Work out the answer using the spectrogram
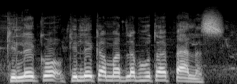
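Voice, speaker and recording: Kashmiri-accented male walk leader, fairly high pitch, talks to schoolchildren outdoors, explanatory, asks them questions. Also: mellow, no echo. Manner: explanatory, asks questions of the children, mixes in English words. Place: outdoors at a stone heritage site.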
